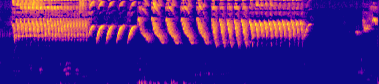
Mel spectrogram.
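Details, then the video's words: Canary, called kenari, in a long continuous song: a dense buzzing trill, then a series of rapid downward-sweeping notes repeated steadily for several seconds before stopping abruptly, with a few soft thumps beneath. "Kenari bocor rajin"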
